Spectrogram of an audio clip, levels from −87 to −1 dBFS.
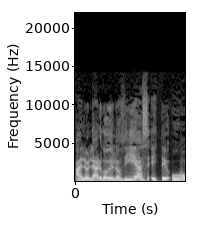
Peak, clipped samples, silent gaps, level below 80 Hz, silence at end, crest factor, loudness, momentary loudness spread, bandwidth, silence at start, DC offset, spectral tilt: -6 dBFS; under 0.1%; none; -54 dBFS; 0 s; 12 dB; -20 LUFS; 3 LU; 14 kHz; 0 s; under 0.1%; -4 dB/octave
